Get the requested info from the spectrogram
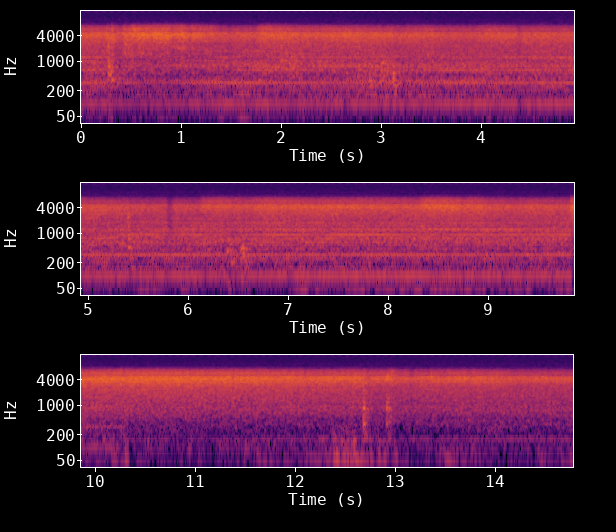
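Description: A motor running steadily with a low hum, which cuts out about ten seconds in, over a constant hiss.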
